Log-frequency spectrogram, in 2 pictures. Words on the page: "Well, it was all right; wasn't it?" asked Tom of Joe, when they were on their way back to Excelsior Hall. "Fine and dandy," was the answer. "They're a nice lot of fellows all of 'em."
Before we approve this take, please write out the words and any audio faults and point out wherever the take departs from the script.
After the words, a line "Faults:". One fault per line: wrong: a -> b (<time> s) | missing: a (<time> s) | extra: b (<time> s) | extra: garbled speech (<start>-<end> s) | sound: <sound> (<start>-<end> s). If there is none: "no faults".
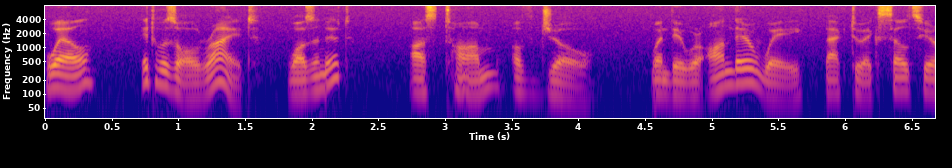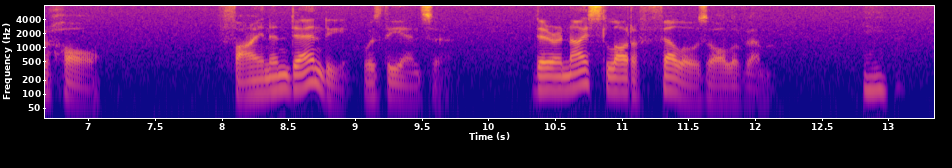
"Well, it was all right; wasn't it?" asked Tom of Joe, when they were on their way back to Excelsior Hall. "Fine and dandy," was the answer. "They're a nice lot of fellows all of 'them."
Faults:
wrong: em -> them (11.9 s)
sound: breath (12.8-13.1 s)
